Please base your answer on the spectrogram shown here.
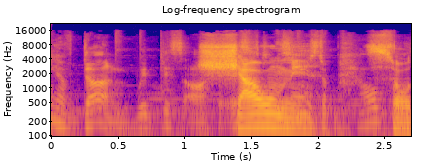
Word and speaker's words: Xiaomi: What Xiaomi have done with this artist Xiaomi. is used a powerful So that's how you laser to pronounce basically it.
